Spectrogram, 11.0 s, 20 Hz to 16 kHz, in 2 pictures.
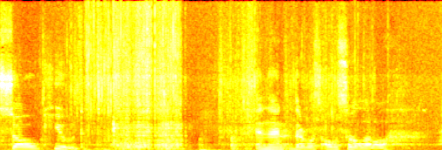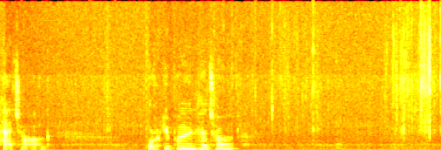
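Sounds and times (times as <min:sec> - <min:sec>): dry decor rustling and rubbing: 0:00.8 - 0:04.9.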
